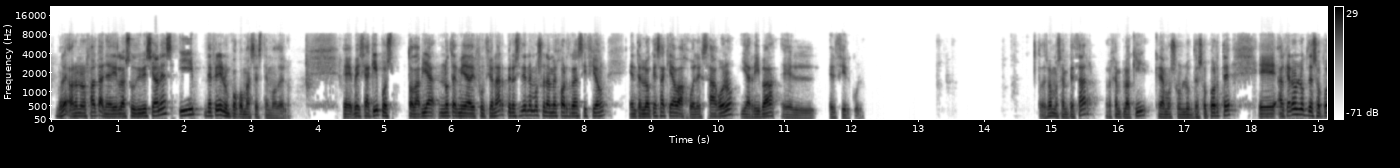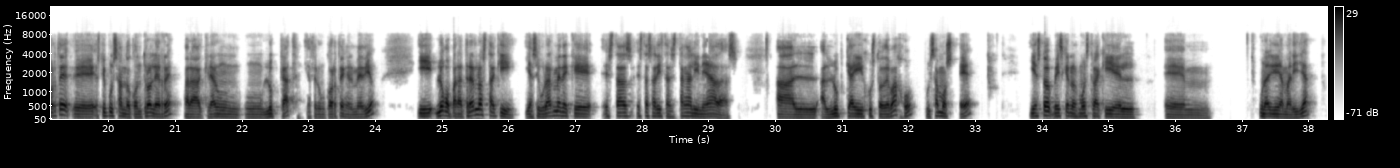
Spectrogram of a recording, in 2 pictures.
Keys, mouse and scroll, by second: 0.1 shift+middle click, 2.6 right click, 3.8 ctrl+2, 4.5 shift+middle click, 6.2 shift+middle click, 10.9 shift+middle click, 14.3 Tab, 14.3-15.2 scroll up 4, 15.2 ctrl+r, 18.7 ctrl+z, 19.4 ctrl+r.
